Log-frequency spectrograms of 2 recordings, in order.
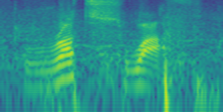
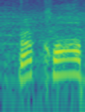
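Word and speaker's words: Wrocław: But it's Rwath. Looks like Brook Claw. Brook Claw, but it's not how you say it. I know that much.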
